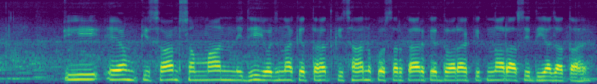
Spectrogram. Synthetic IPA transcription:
piemkɪsaːnsəmːaːnːɪd̪ʱijoːd͡ʒnaket̪ɛɦət̪kɪsaːnkosəɾkaːɾked̪waːɾakɪt̪naɾaːsid̪ijad͡ʒaːt̪aɦɛː

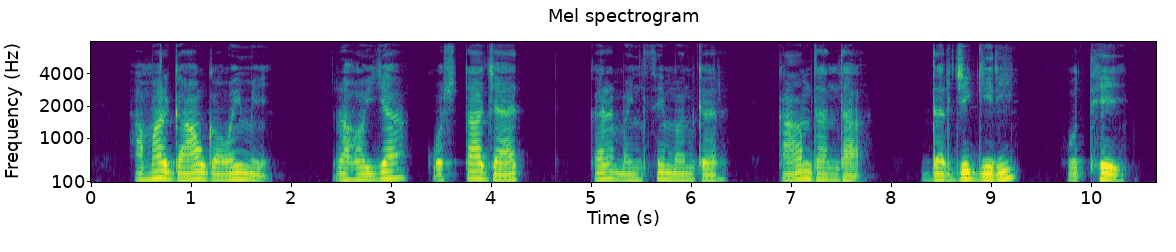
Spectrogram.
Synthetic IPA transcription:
həməɾɡãːwɡaːwimẽ | ɾəɦoːjakoːʃʈad͡ʒaːjt̪̚ | kəɾməɪnsemənkəɾ | kaːmd̪ə̃nd̪ʱa | d̪əɾd͡ʒiɡɪɾi | hoːt̪heː

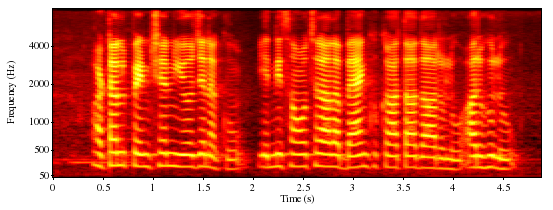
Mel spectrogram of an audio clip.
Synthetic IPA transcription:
ɐʈɐlpe̞nʂɐnjɔːd͡ʒɐnɐkue̞nːisɐmʋɐt̪sɐɾaːlɐbjaːŋkukaːt̪aːd̪aːɾuluʔɐ̰ɾuɦulu

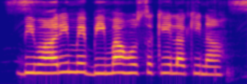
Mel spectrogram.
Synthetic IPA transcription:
biːmaːɾimẽbiːmaɦosɐkelaːkinaː

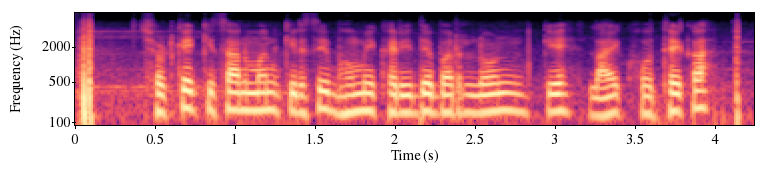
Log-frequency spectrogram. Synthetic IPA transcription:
t͡ʃʰoʈkekɪsaːnmənkɪɾsibʱuːmikʰɐɾiːd̪ebəɾloːnkelaːɪkhoːt̪ɦekaː

